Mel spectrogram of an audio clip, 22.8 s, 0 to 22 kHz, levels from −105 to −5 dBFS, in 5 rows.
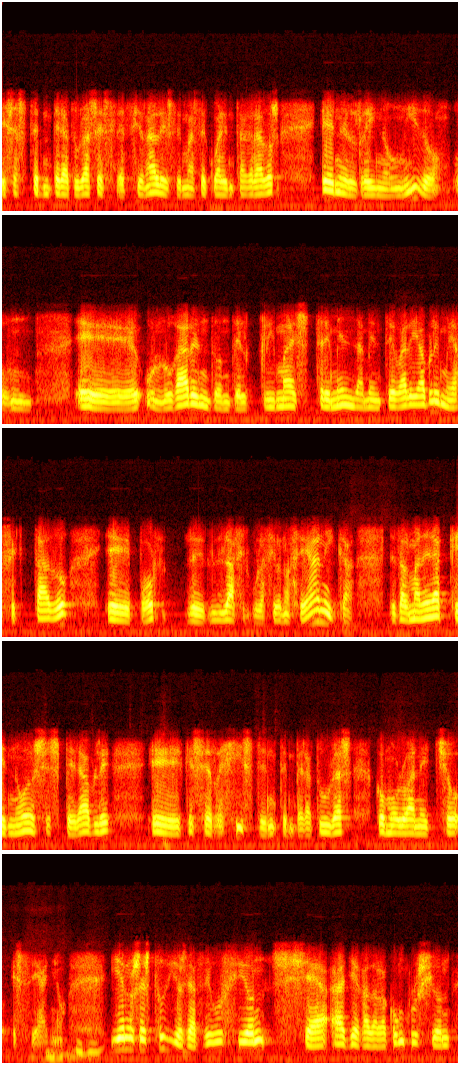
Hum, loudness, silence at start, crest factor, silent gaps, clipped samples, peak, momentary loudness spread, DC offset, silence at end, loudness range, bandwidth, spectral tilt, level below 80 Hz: none; -27 LUFS; 0 s; 18 dB; none; under 0.1%; -8 dBFS; 11 LU; under 0.1%; 0.1 s; 2 LU; 4.7 kHz; -7 dB/octave; -60 dBFS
